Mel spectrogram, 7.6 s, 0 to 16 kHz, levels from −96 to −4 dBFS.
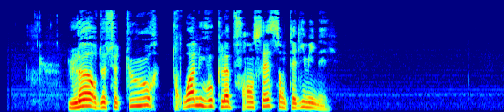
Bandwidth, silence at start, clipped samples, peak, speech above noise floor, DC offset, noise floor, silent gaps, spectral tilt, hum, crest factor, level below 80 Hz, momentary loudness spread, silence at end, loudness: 11.5 kHz; 1.05 s; under 0.1%; -2 dBFS; 56 dB; under 0.1%; -75 dBFS; none; -6.5 dB/octave; none; 20 dB; -70 dBFS; 13 LU; 2.7 s; -20 LUFS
